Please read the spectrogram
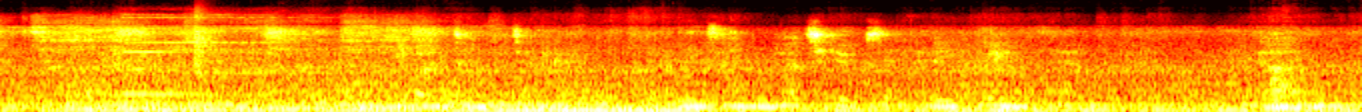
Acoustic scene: bus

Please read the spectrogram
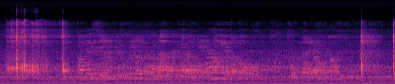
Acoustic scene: cafe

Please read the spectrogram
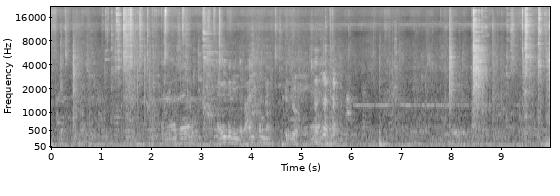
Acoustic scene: restaurant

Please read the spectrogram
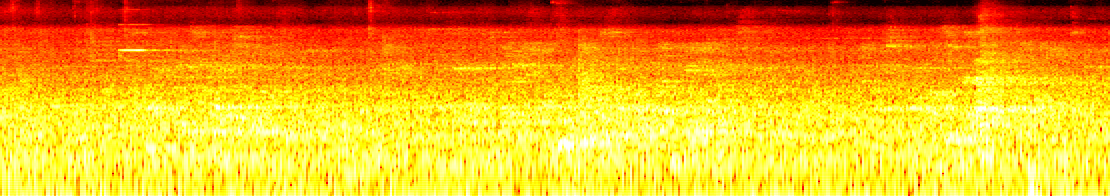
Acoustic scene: subway station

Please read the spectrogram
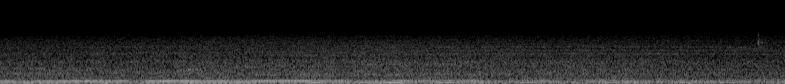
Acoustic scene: residential area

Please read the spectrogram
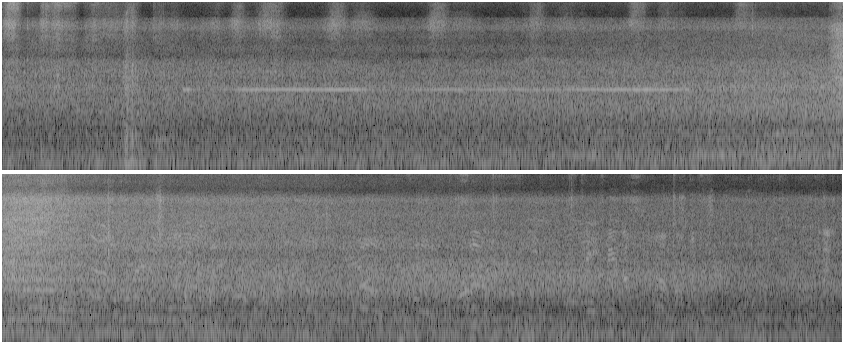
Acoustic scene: street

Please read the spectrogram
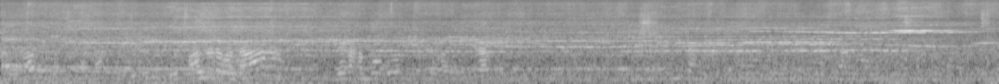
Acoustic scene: subway station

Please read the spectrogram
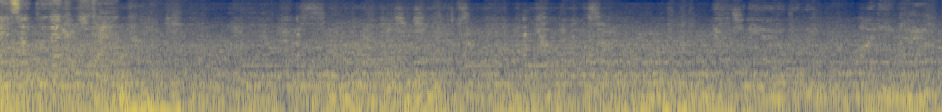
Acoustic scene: car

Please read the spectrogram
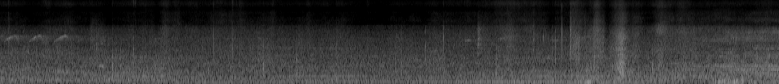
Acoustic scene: elevator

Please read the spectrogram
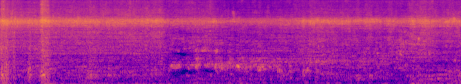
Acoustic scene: kitchen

